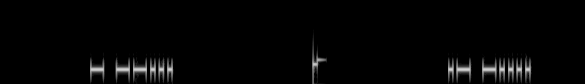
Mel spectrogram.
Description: Morse code, heard as a keyed tone, about 28 wpm, 700 Hz. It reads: T7 A6
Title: Single-Letter Single-Number 28wpm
